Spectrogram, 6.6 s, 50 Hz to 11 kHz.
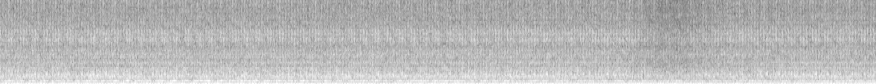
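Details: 1962 Land Rover Series 2A 109 2.25L diesel after setting timing and adjusting the valves: steady, even diesel clatter at idle with a firm low beat and no misses; smoother than before, though the truck still has low power.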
